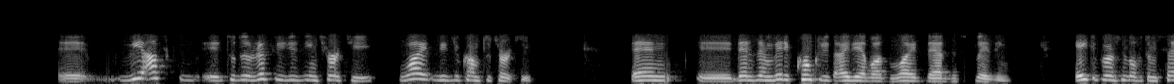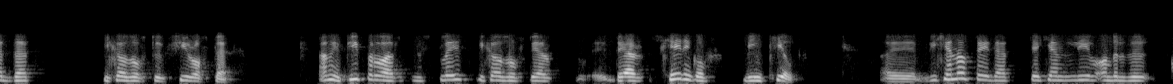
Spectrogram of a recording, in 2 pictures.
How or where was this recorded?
phone line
